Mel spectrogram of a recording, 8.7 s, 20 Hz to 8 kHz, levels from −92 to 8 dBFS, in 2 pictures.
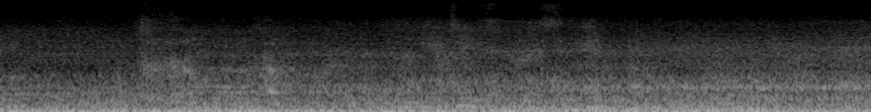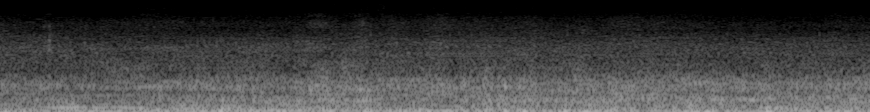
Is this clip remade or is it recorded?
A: remade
